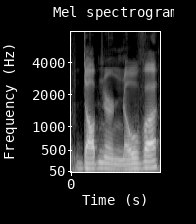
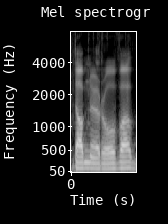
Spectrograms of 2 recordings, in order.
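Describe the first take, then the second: First: The name ends with an added 'nova' sound. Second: The name ends with a plain 'rova' sound. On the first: The speaker calls it wrong. "I've always read it as" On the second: The speaker calls it right. "It's Dobnerova"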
